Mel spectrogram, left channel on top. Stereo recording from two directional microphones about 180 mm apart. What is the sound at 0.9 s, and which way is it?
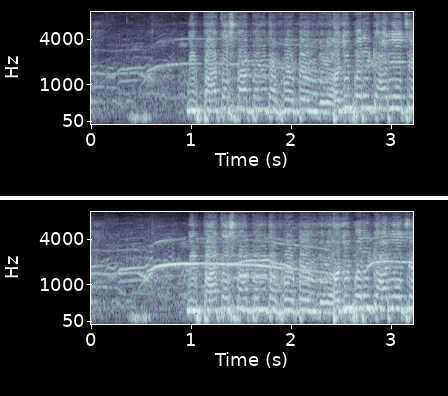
A man's voice, 50° left (ahead or behind).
